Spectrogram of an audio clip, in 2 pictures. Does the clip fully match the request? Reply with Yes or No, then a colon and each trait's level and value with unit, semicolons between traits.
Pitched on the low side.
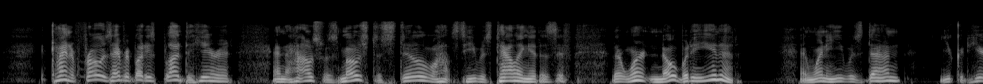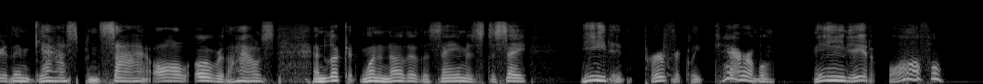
No: medium, 150 Hz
